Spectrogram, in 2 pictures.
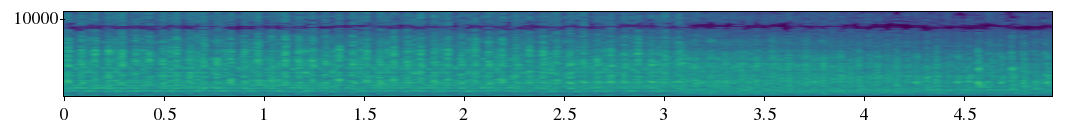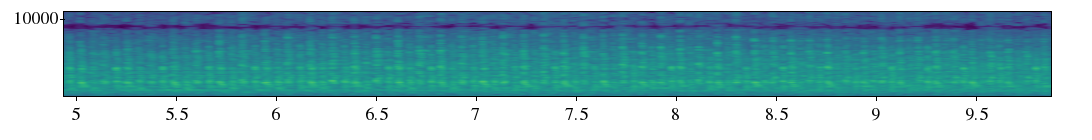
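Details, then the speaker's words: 1939 Caterpillar D4 with D4400 diesel: uneven, loping knock about three to four beats a second at idle; low fuel pressure noted, cause not pinned down, though oil pressure at idle is good: rough idle. "Idle. Still sounds like it's got a mess. Might have to work some bugs out, but I can't tell where or what's coming from."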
